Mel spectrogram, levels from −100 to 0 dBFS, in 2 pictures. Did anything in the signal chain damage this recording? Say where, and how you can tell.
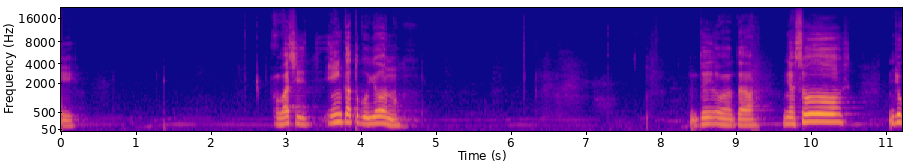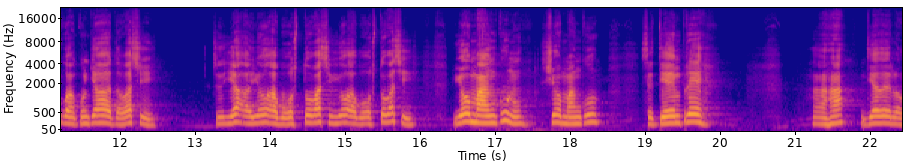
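No. Nothing in the signal chain audibly damaged this recording.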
